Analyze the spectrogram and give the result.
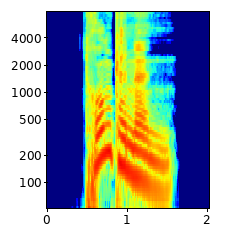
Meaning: inflection of trunken: 1. strong genitive masculine/neuter singular 2. weak/mixed genitive/dative all-gender singular 3. strong/weak/mixed accusative masculine singular 4. strong dative plural
- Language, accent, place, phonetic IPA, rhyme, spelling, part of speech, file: German, Germany, Berlin, [ˈtʁʊŋkənən], -ʊŋkənən, trunkenen, adjective, De-trunkenen.ogg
